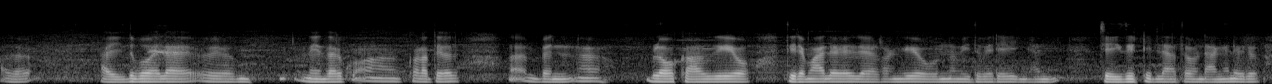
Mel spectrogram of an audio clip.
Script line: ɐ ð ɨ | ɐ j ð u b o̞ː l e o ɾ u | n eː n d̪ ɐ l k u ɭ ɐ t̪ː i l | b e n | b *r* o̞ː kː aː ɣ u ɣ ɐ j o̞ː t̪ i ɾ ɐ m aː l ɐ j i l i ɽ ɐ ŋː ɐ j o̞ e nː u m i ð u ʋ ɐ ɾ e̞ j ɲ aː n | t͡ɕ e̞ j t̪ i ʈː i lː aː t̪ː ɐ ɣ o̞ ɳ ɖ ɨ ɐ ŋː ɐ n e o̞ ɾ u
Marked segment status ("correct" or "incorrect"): incorrect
